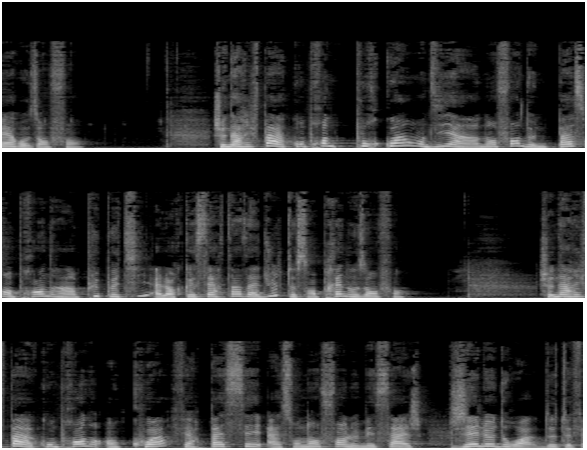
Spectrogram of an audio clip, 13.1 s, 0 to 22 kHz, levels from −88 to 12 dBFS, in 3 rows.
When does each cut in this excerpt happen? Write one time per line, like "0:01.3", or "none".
0:08.4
